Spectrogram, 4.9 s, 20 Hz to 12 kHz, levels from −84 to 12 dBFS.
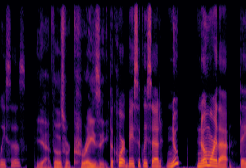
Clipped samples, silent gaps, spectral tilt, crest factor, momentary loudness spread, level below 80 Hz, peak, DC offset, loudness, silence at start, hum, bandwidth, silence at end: under 0.1%; 0.54-0.66 s; -5 dB/octave; 18 dB; 17 LU; -46 dBFS; -8 dBFS; under 0.1%; -26 LUFS; 0 s; none; 12 kHz; 0 s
